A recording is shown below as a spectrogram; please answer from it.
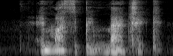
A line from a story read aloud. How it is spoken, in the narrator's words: they whispered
